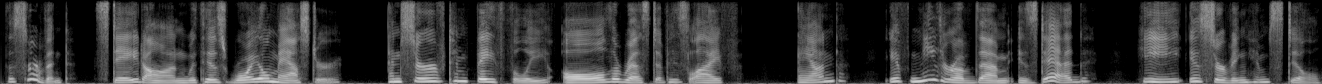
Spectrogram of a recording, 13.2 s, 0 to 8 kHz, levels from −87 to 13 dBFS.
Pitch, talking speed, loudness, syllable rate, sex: 225 Hz, 135 wpm, -17 LUFS, 3.4 syllables/s, female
